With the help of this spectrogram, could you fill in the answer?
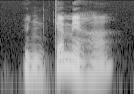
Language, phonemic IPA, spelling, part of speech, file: French, /ka.me.ʁa/, caméra, noun, Fr-caméra.ogg
- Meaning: 1. video camera 2. camera (for still photos)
